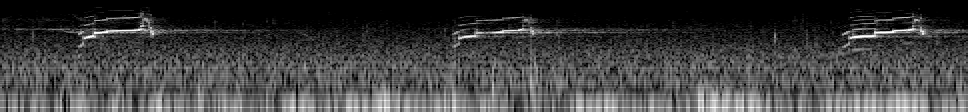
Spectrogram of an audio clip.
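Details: A Himalayan monal in Rara National Park, Nepal, gives three short, rising whistled calls about two seconds apart over a steady hiss of background noise.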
